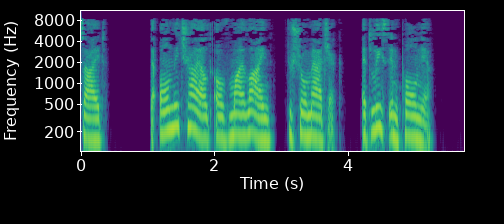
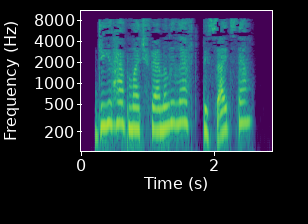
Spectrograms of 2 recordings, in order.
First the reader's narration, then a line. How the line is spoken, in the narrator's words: I asked timidly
